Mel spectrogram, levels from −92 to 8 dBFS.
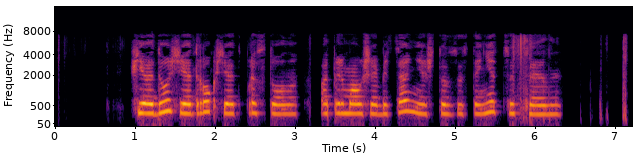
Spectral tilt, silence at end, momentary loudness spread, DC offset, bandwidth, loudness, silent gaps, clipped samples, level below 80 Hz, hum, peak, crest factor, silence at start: -4.5 dB/octave; 0.05 s; 12 LU; under 0.1%; 7.6 kHz; -18 LUFS; 3.22-3.31 s, 4.75-4.80 s, 5.17-5.22 s, 6.37-6.68 s, 6.75-6.80 s, 6.93-7.09 s; under 0.1%; -66 dBFS; none; -2 dBFS; 18 dB; 0.95 s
